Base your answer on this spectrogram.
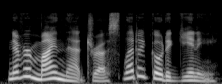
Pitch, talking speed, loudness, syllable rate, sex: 225 Hz, 245 wpm, -16 LUFS, 5.4 syllables/s, female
